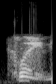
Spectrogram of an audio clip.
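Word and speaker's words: Klain: It's pronounced Klein, not Klein, right? – Klein, yes.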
